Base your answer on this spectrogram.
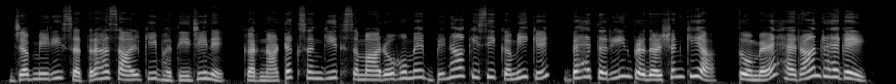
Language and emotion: Hindi, surprised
